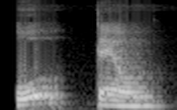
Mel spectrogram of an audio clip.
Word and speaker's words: hotel: Hotel. Sílaba tônica aqui no tel. No inglês, hotel.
